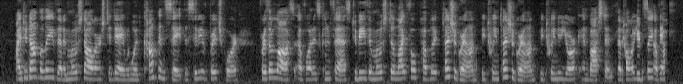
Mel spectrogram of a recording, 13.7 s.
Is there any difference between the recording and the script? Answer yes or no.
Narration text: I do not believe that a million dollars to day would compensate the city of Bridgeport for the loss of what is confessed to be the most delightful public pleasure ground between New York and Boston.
yes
